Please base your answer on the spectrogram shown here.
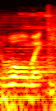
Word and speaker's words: Warwick: That's what I do with Warwick even though it should be Warick.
